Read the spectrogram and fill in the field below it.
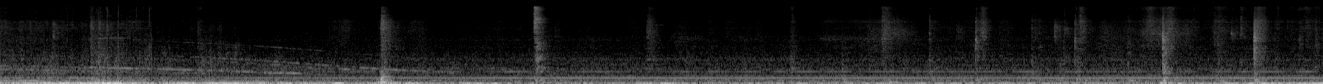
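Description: A bus engine hums low and steady from inside the bus.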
